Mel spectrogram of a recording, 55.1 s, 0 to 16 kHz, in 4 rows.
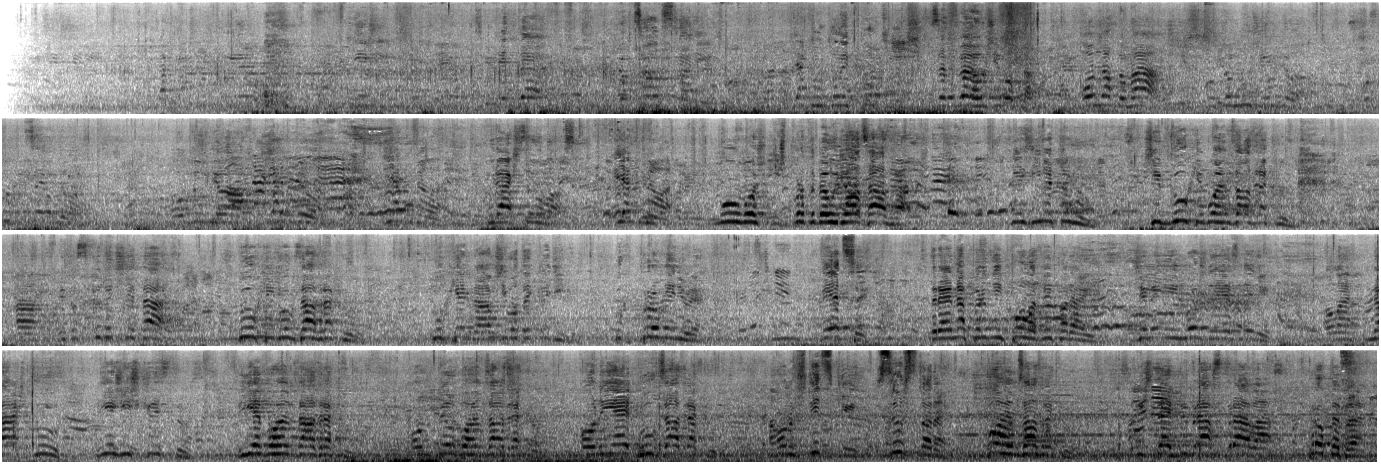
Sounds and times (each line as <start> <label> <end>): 35.7 street preacher 55.0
